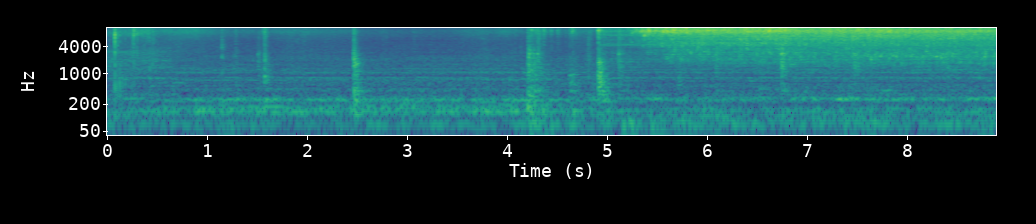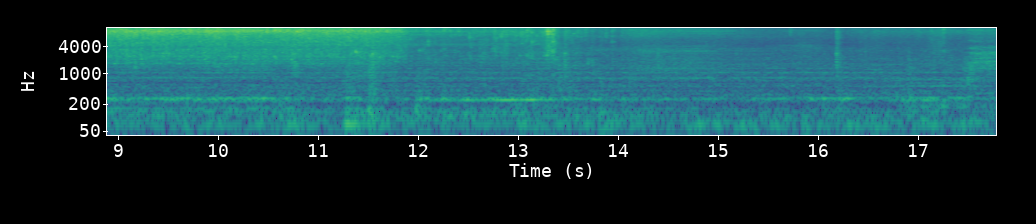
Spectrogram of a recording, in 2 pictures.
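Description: M7 railcar toilet flushing: a rush of blue flush fluid hisses through the stainless-steel bowl for about six seconds, preceded by a few sharp clicks. Underneath is the railcar's steady low hum.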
